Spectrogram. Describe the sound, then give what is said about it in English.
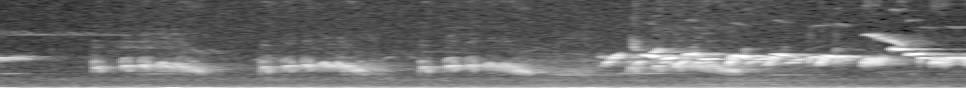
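A curlew, the county bird of Northumberland, calls three times in clear, rising whistled notes, then breaks into a longer bubbling trill over a steady low background rumble. “And the county bird of Northumberland.”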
